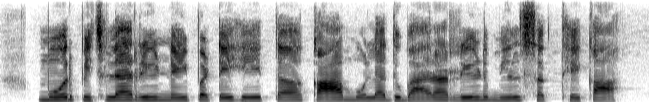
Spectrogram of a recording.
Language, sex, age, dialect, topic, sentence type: Chhattisgarhi, female, 18-24, Western/Budati/Khatahi, banking, question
